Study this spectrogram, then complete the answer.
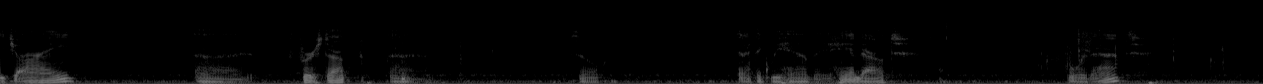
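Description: A man speaks calmly into a microphone in short bursts.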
